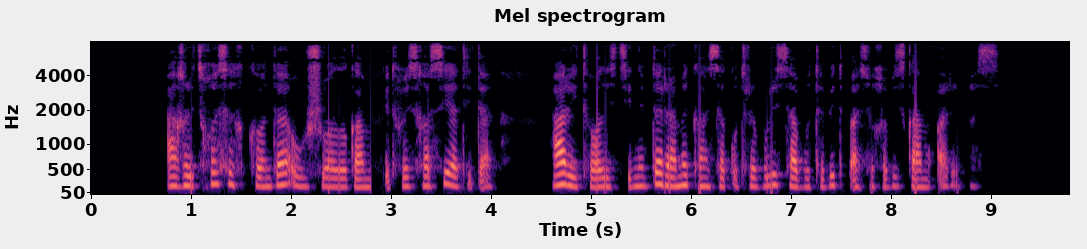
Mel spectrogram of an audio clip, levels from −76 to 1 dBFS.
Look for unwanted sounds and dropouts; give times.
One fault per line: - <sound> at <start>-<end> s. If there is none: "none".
- dropout at 2.8-2.9 s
